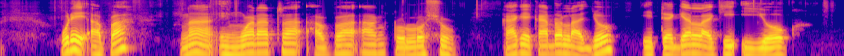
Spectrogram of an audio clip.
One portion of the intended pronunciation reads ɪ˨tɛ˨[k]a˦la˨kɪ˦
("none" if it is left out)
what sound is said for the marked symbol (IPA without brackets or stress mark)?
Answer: ɡ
